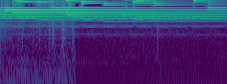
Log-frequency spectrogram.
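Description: Wind-chime sound effect: a cluster of high chime tones ringing and slowly dying away, the shimmer that marks a flashback transition.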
